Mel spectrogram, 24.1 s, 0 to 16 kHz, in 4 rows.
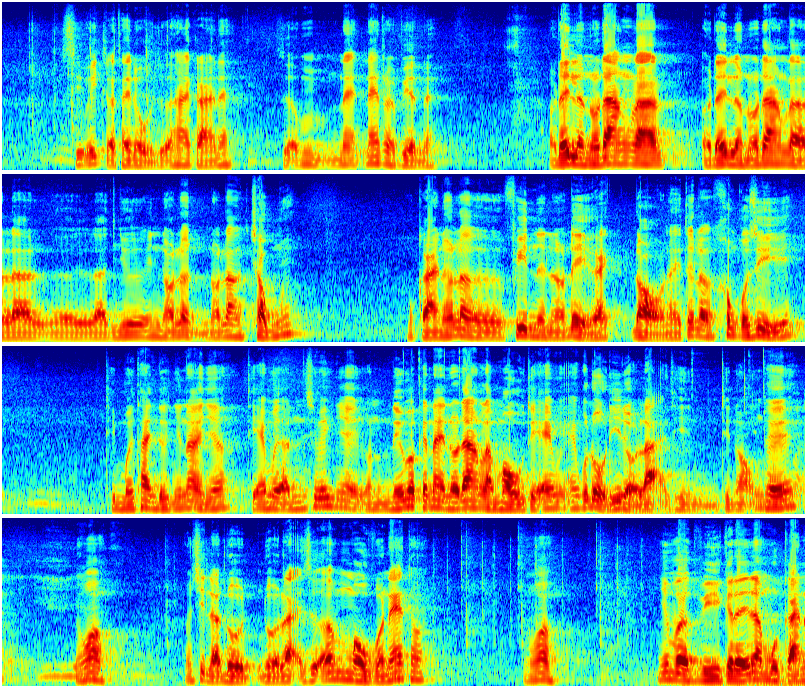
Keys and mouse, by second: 12.7 click, 13.0 click, 14.1 click, 15.2 click, 17.1 shift+x, 18.8 shift+x, 19.3 shift+x, 19.7 shift+x, 20.3 shift+x, 22.0 click, 23.2 click, 23.7 click.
